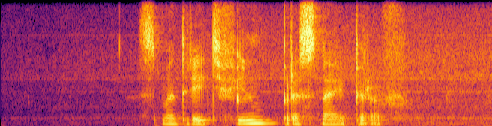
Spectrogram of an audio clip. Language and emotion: Russian, neutral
